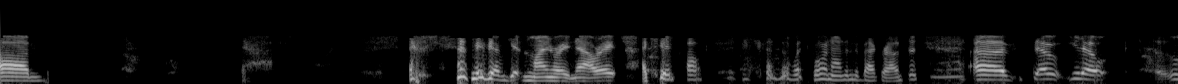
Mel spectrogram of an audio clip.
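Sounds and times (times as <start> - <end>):
speech: 0.0 - 0.6, 4.1 - 11.7
dog barking at a cat: 1.2 - 1.8.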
